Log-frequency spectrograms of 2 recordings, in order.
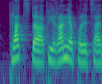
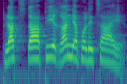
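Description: First: Loud yet milder chorus reply; content but puzzled. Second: Loud, raised, furious motto; angry call. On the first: The swarm answers Papa, loud, content, slightly confused. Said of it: "klang zufrieden, aber immer noch etwas verwirrt". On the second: Papa dismisses the swarm, shouting quite angrily. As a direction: bellow it crossly. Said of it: "rief Papa Patron ziemlich wütend". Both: A narrator's reading.

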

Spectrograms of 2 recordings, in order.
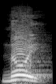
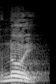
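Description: First: נוי said loud and drawn out, final syllable of Adonai; kamatz demo. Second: נוי stressed loud as end of Adonai; kamatz demo. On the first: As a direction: punch out נוי with full kamatz. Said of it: "שימו לב". (הדגשת נוי בקול רם בקמץ) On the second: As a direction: land hard on נוי, kamatz vowel. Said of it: "וההמשך". (נוי בהדגשה רמה בקמץ) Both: Shown as a demonstration.

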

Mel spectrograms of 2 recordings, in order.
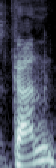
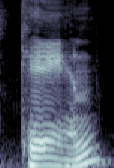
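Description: First: "can" with an open Spanish A, like "kan"; "can" mispronounced with a plain Spanish A; wrong vowel in "can". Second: "can" with an E-like vowel, like "ken"; fronted E sound in "can". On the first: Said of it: "que no es can". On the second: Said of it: "que sea can con una E". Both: Shown as a demonstration.

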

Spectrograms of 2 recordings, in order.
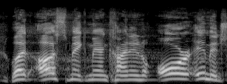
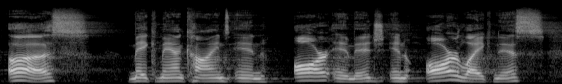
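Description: First: Our said loud with falling tune in let us make mankind in our image; stress on our. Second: Slow rising on our in us make mankind in our image; drawn out, rising our; slow emphasis. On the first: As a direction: punch our and drop. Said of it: "You notice that?". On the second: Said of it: "I want to emphasize different words". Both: Shown as a demonstration.

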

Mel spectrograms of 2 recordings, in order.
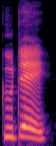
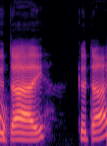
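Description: First: "Good day" with "day" as a clean "ay"; firm, louder "Good day", no Australian vowel; corrected pronunciation. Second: "day" toward "die", lightly Australian; accidental hint of an Australian accent on "Good day"; slightly Australian. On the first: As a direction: carefully pronounce "day" to rhyme with "say". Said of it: "Australian at the beginning". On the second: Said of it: "sounded a little Australian at the beginning". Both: Shown as a demonstration.

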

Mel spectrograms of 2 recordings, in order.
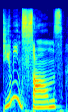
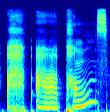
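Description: First: "Psalms" said slowly with a silent P; correcting pronunciation. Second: "Psalms" said with the P sounded, hesitant and questioning; unsure stab at "Psalms", voicing the silent P; mispronounced Psalms. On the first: Retold or imitated. Woman correcting her date, "Psalms" with silent P. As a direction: pointedly correct it to "Psalms", starting on the S sound. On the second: Date guessing a Bible book, "Psalms" mispronounced with a P.

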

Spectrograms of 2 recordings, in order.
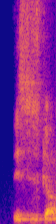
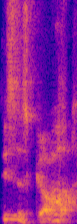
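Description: First: Said in the usual way. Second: Breathless whisper, pitched higher; awed whisper. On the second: Retold or imitated. Retelling his first encounter in the backyard, awed whisper. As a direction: hush it out in awe. I just went.

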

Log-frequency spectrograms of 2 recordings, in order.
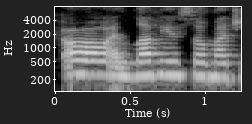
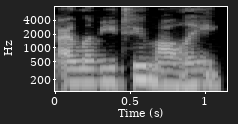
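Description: First: Quick, high gush of love; affectionate pet talk. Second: Soft, tender reply to oneself; gentle self-love. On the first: Owner petting her goldendoodle, affectionate gush. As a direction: gush fondly to the dog, pitched up. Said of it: "I'm petting him and I'm like". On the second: Turning the dog's love on herself, soft and tender. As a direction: answer quietly and kindly, softer at the end. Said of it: "transfer that love to myself". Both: Retold or imitated.

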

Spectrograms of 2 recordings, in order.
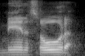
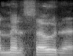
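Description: First: "Minnesota" with a long, leaned-on O; Minnesota accent. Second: Said in the usual way. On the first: Retold or imitated. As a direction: stretch the O in "Minnesota", mock Minnesotan. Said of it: "they gotta emphasize the other".

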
